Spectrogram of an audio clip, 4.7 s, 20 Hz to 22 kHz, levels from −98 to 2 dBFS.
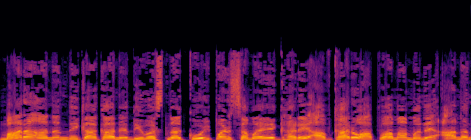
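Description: Likely AAC compression runs throughout this speech: the audio is dull and smeared, with nothing above 14.4 kHz and fizzy sibilants, which fits a low bitrate around 32 kbps.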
